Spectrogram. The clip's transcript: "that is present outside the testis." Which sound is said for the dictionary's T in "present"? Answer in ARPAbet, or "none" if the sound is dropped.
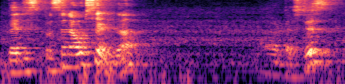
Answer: none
